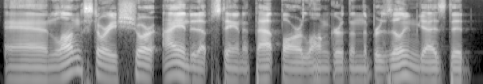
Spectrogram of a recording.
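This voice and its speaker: Young male podcast host, low-voiced and dry-miked, loose profane storyteller. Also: fairly even intonation, normal speed, smooth, dry recording. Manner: loose, profane, rambling with many fillers. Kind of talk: casual storytelling monologue.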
